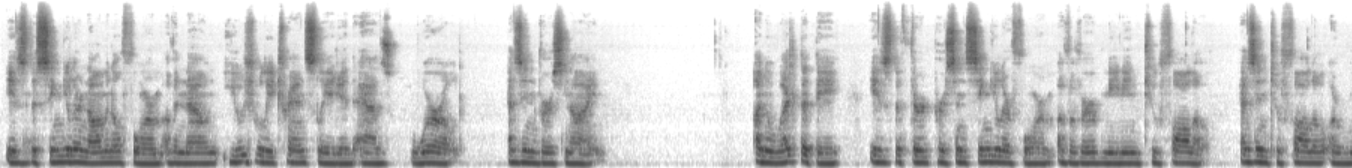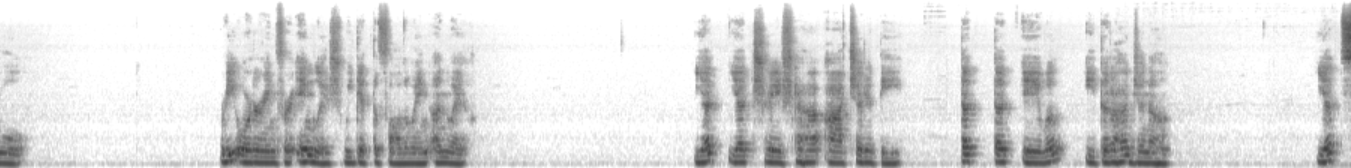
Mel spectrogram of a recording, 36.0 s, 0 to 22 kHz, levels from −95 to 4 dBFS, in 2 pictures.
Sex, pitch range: male, 120-145 Hz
